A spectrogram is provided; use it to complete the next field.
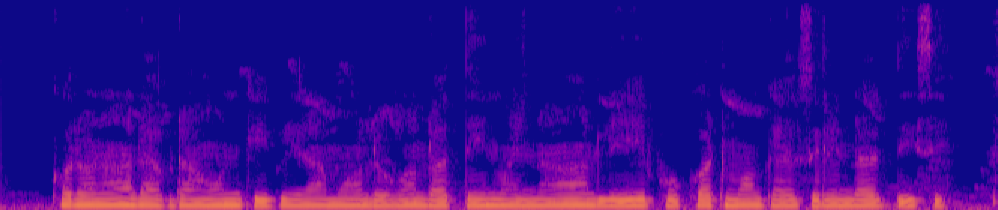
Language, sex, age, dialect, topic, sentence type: Chhattisgarhi, female, 51-55, Eastern, banking, statement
